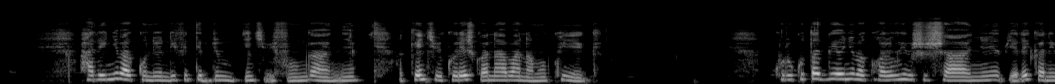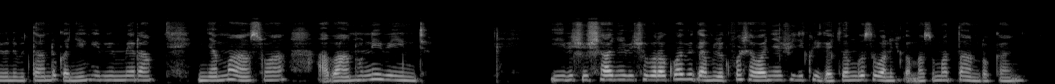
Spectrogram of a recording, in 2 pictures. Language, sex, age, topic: Kinyarwanda, female, 25-35, education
